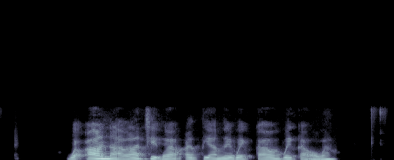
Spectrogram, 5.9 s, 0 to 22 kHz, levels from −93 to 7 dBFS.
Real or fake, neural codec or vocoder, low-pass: fake; codec, 16 kHz, 1 kbps, FreqCodec, larger model; 7.2 kHz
